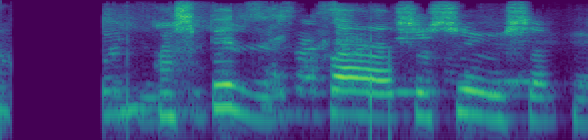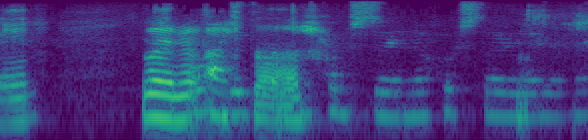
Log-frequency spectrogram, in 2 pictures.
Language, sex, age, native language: Icelandic, female, 11, Icelandic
